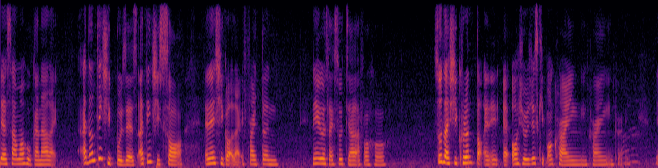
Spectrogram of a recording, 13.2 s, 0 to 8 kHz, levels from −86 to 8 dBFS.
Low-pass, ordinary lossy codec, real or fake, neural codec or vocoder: none; none; real; none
